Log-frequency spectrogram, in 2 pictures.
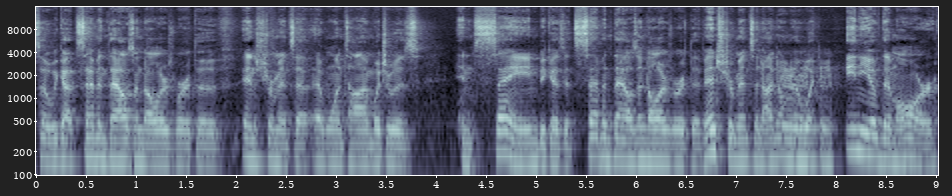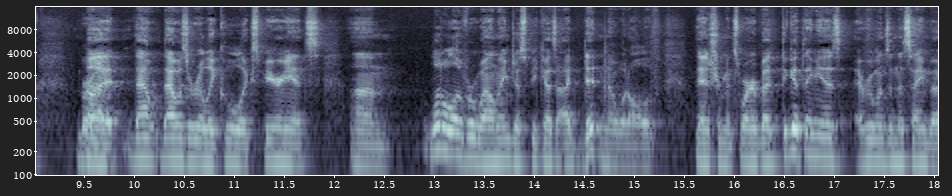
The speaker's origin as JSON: {"language": "English", "region": "Arkansas", "country": "United States", "lives_now": "Louisiana", "said": "Because like Marco said, we came from Arkansas."}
